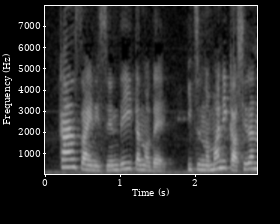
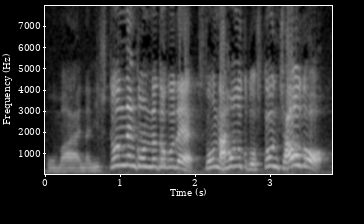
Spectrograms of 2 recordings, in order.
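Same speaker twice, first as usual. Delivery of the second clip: imitated angry father; 6 semitones higher, 4 dB louder than usual. Father catching his son at pachinko, hammed-up scolding. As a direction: tell off your son in rough Kansai dialect. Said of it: "お父さんが見つけた時".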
